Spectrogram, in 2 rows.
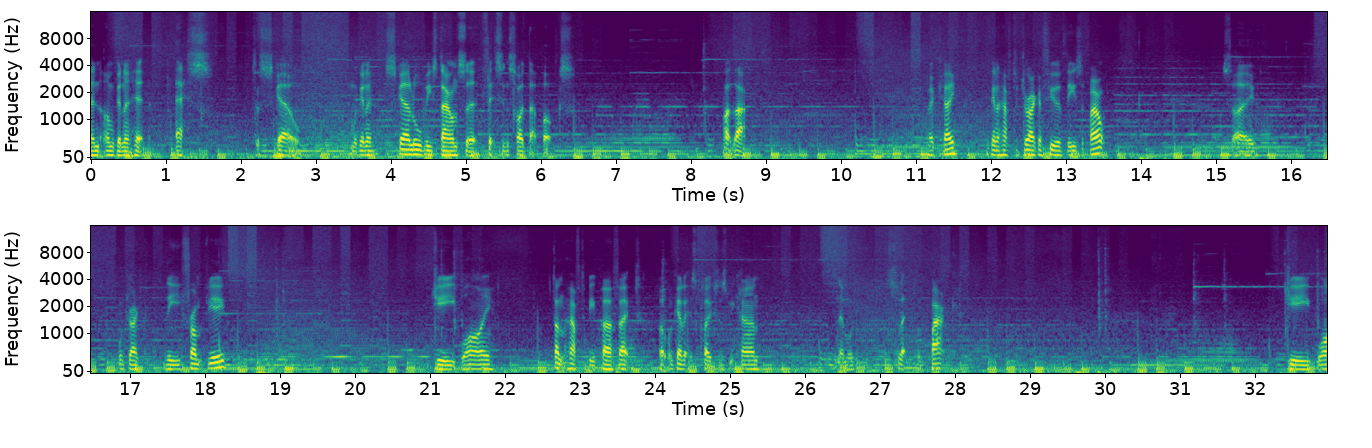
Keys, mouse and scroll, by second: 0.3 scroll up 2, 1.0 s, 3.0-3.5 scroll up 3, 4.1-5.3 scroll up 2, 5.3 s, 8.8 middle click, 12.9 click, 15.4 click, 16.3 click, 17.2 middle click, 18.9 KP_3, 19.5-20.3 scroll up 1, 20.3-21.0 scroll up 1, 21.0 g, 24.4-25.1 scroll down 2, 25.1 middle click, 26.6 click, 27.7 click, 28.4 click, 29.9 KP_3, 30.6 scroll up 1, 31.2 scroll up 1, 31.2 shift+middle click, 32.4 g.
